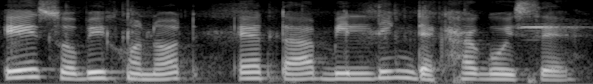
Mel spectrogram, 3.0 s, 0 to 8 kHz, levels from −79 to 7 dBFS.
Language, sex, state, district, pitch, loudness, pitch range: Assamese, female, Assam, Kamrup Metropolitan, 200 Hz, -17 LUFS, 185-215 Hz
